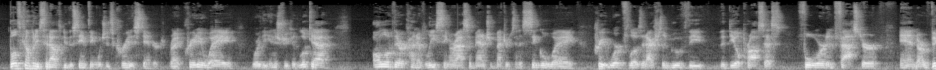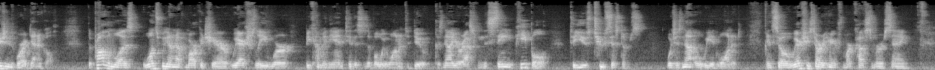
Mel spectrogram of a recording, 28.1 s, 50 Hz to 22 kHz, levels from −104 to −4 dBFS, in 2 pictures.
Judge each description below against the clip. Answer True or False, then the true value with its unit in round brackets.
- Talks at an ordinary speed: False (220 wpm)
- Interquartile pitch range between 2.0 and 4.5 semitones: True (3.9 semitones)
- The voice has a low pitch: True (105 Hz)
